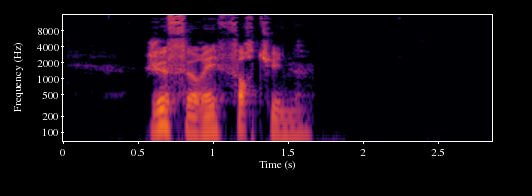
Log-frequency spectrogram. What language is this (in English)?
French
